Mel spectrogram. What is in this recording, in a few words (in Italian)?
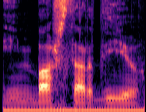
"inbastardio", Veneto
